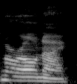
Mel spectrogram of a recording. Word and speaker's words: Moroni: She goes, I'm sorry, I was mispronouncing Moroni. It's Moroni.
